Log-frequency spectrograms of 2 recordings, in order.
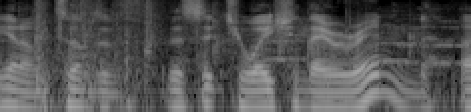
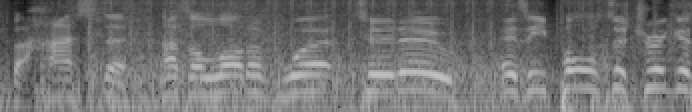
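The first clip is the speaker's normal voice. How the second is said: high, loud esports commentary at full pitch; excited play-by-play; 10 semitones higher, 6 dB louder than usual. Real, not acted. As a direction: ride the action, driving louder and higher. Live excited play-by-play call.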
